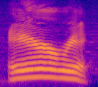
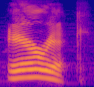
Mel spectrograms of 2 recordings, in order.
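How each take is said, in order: First: The final 'c' sound is clearly pronounced. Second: The final 'c' sound is clearly pronounced.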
